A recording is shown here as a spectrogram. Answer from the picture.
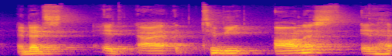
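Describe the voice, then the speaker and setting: A man with a Dutch accent, fairly high-pitched and fairly slow, with audible room echo. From Netherlands. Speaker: actor and crypto entrepreneur. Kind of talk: interview. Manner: halting.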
